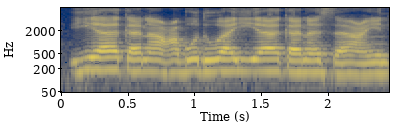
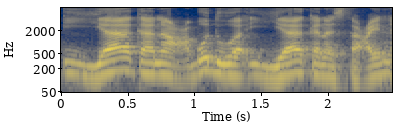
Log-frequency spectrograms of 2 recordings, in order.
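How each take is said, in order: First: The y sound in iyyaka is single and unpressed. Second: The y sound in iyyaka is doubled and pressed. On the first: It can sound like the name of a sun god. The speaker calls it wrong. "ketika kita tidak menekan hurufnya pada ya itu" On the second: Only to you do we worship and ask help. The speaker calls it right. "dengan mentasydidkan huruf iya-nya"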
